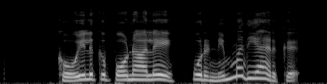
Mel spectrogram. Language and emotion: Tamil, happy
